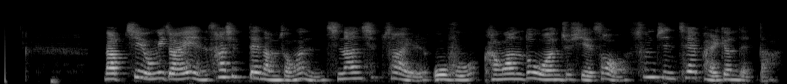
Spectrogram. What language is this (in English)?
Korean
